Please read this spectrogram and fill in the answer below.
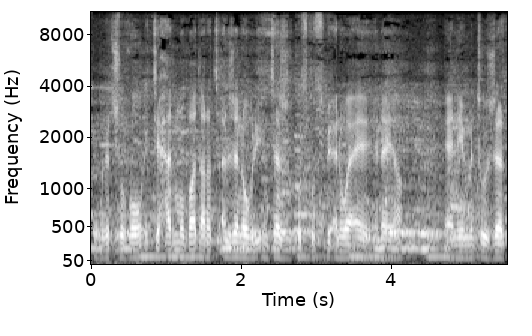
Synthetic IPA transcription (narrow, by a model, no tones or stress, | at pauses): wækæt̪ʃufuʔət̪ːəħad̪mʊbæd̪ɑɾˤɑə̰lʒænubəlʔənt̪æʒlkʊt̪ːqʊt̪ːbiʔænwæʕihnæjæjaʕnimənt̪wəʒːəd̪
